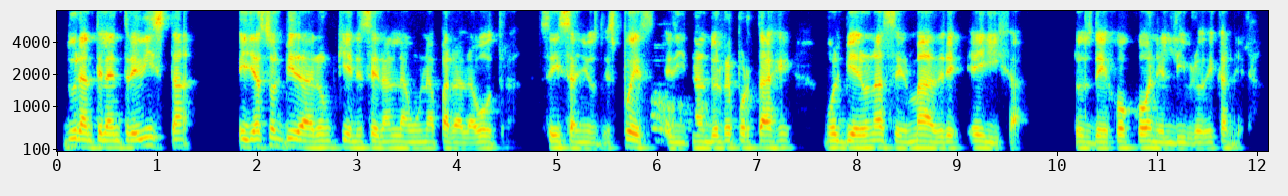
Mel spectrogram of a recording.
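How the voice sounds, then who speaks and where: Man, moderator, hesitant measured intro to a screening. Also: mid-range voice, little pitch movement. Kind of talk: spoken introduction at a panel.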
